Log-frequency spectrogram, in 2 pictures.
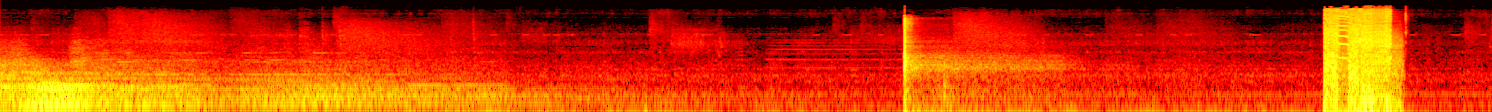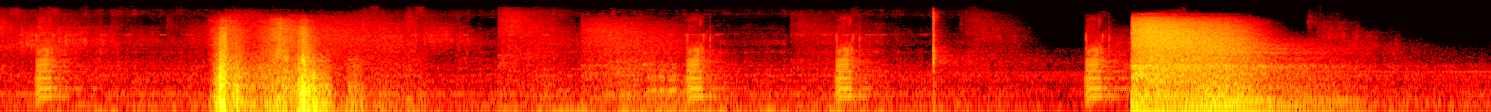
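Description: Short electronic game sound effects play in bursts.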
